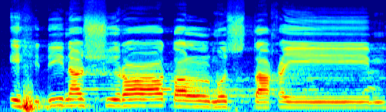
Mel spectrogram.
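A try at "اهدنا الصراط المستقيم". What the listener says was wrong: Sekarang tinggal huruf shad.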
